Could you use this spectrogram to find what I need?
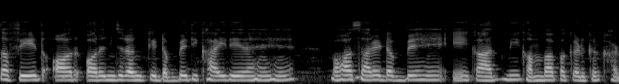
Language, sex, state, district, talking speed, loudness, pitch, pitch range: Hindi, female, Bihar, Gopalganj, 195 wpm, -23 LUFS, 200 Hz, 195-205 Hz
